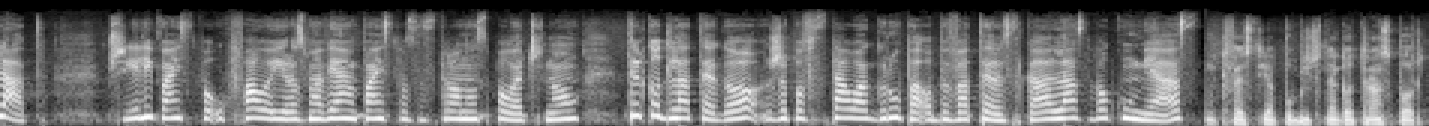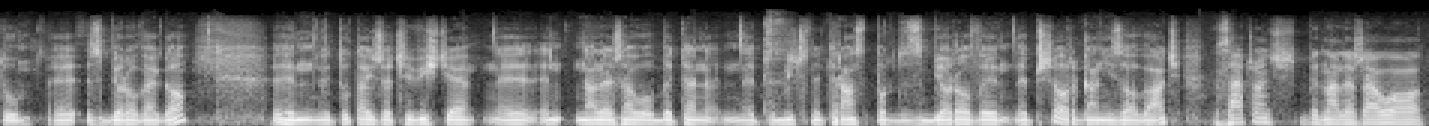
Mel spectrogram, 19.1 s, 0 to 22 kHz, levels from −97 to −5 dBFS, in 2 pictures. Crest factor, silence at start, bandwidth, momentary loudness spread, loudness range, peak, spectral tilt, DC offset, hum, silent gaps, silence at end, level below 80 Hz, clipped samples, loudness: 14 dB; 0 s; 13.5 kHz; 6 LU; 2 LU; 0 dBFS; -4.5 dB/octave; under 0.1%; none; none; 0.05 s; -54 dBFS; under 0.1%; -14 LUFS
